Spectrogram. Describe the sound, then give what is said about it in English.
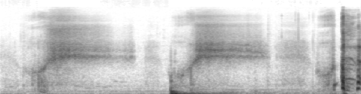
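Throat clearing and coughing: two long, raspy, hoarse hacking efforts separated by a brief pause, then a couple of short, sharp bursts at the end, with no voices. “Oh, sorry, I was just trying to get something out of my throat.”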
